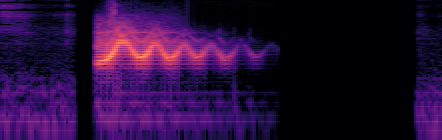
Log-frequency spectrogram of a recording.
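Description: Cartoon 'boing' sound effect: one springy tone with a fast wobble in pitch, sliding down and dying away within about a second.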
